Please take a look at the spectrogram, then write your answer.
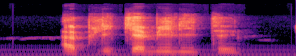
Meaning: applicability
- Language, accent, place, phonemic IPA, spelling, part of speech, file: French, France, Lyon, /a.pli.ka.bi.li.te/, applicabilité, noun, LL-Q150 (fra)-applicabilité.wav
